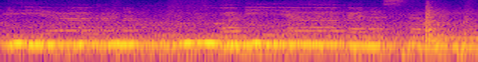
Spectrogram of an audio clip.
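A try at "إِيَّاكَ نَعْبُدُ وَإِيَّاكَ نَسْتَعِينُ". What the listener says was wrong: Ya, masih kurang mengalir ya. Na'bu, jadi jangan putus suaranya. Na'bu. Na'bu. Ke bu itu suaranya bukan na'bu tapi na'bu. Jangan tajamkan, alirkan.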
